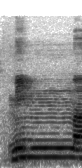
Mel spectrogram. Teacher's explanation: मीम मुशद्ददा है, गुन्ना करेंगे और अलिफ मद्दा भी हो रहा है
